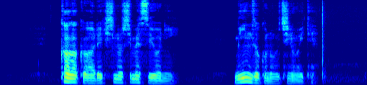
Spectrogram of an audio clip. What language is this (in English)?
Japanese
